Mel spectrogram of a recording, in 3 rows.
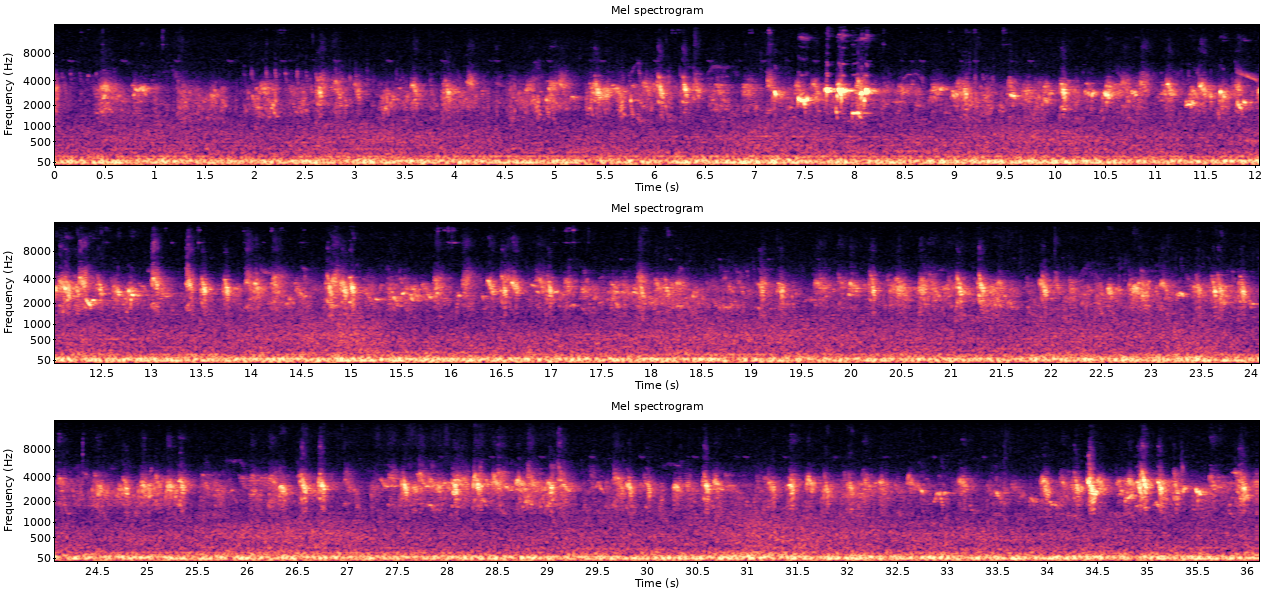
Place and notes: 林投村, Huxi Township - Birds singing
Birds singing, In the park, In the woods
Zoom H2n MS +XY
Penghu County, Husi Township, 澎20鄉道, 21 October 2014, 08:44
